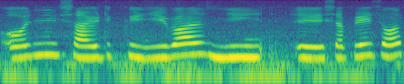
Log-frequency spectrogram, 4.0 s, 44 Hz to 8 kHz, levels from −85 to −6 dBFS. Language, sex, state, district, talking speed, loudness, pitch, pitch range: Hindi, female, Punjab, Kapurthala, 120 wpm, -14 LUFS, 235 Hz, 230-260 Hz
